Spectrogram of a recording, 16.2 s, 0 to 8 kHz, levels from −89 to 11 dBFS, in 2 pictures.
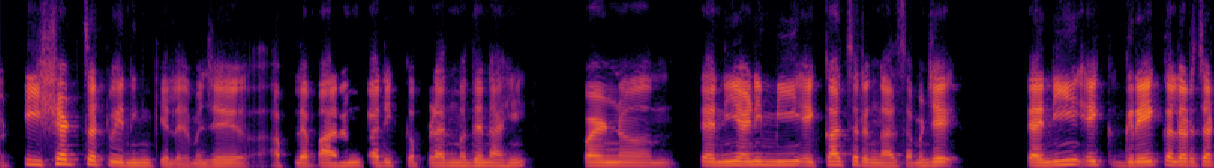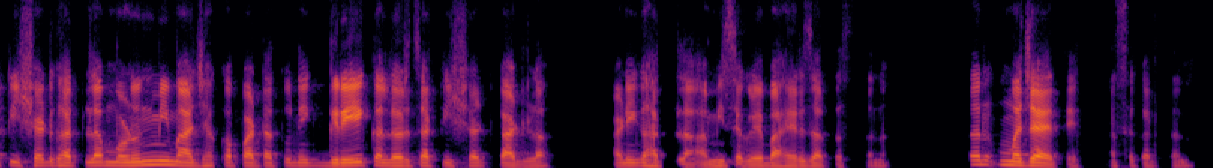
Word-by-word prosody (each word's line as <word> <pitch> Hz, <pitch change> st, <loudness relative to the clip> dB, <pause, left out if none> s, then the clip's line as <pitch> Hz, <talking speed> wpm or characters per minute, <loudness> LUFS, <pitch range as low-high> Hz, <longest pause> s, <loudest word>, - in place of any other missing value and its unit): टी-शर्टच 215 Hz, +2 st, +4 dB
twinning 145 Hz, -4 st, -2 dB
केलं 125 Hz, -3 st, -6 dB
आहे, 120 Hz, -, -8 dB
म्हणजे 130 Hz, +2 st, -3 dB, 0.3 s
आपल्या 140 Hz, 0 st, -4 dB
पारंपारिक 145 Hz, +2 st, -2 dB
कपड्यांमध्ये 145 Hz, +1 st, -3 dB
नाही. 145 Hz, +1 st, -4 dB, 0.4 s
पण 155 Hz, -1 st, +3 dB
अ, -, -, -4 dB, 0.5 s
त्यांनी 165 Hz, +1 st, +3 dB
आणि 170 Hz, +1 st, +5 dB
मी 175 Hz, 0 st, -1 dB
एकाच 175 Hz, +3 st, +1 dB
रंगाचा, 140 Hz, -4 st, -2 dB
म्हणजे 160 Hz, +4 st, +3 dB, 0.5 s
त्यांनी 160 Hz, +4 st, +5 dB
एक 180 Hz, -4 st, 0 dB
ग्रे 160 Hz, +2 st, +9 dB
कलरचा 170 Hz, -2 st, +3 dB
टी-शर्ट 155 Hz, 0 st, -3 dB
घातला 150 Hz, 0 st, -1 dB
म्हणून 160 Hz, +2 st, -1 dB
मी 190 Hz, -, +1 dB
माझ्या 145 Hz, -1 st, +1 dB
कपाटातून 140 Hz, 0 st, -5 dB
एक 140 Hz, -1 st, -8 dB
ग्रे 140 Hz, +3 st, +8 dB
कलरचा 135 Hz, -1 st, -1 dB
टी-शर्ट 135 Hz, 0 st, -8 dB
काढला 125 Hz, 0 st, -3 dB, 0.5 s
आणि 135 Hz, +1 st, -3 dB
घातला. 135 Hz, -5 st, -6 dB
आम्ही 125 Hz, +1 st, -6 dB
सगळे 125 Hz, 0 st, -4 dB
बाहेर 120 Hz, +1 st, -4 dB
जात 125 Hz, -1 st, -6 dB
असताना. 65 Hz, -1 st, -19 dB, 0.6 s
तर 200 Hz, 0 st, -2 dB
मजा 165 Hz, -5 st, +6 dB
येते, 120 Hz, -, -2 dB, 0.2 s
असं -, -, -16 dB
करताना. -, -, -17 dB
150 Hz, 165 wpm, -24 LUFS, 135-160 Hz, 0.6 s, ग्रे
